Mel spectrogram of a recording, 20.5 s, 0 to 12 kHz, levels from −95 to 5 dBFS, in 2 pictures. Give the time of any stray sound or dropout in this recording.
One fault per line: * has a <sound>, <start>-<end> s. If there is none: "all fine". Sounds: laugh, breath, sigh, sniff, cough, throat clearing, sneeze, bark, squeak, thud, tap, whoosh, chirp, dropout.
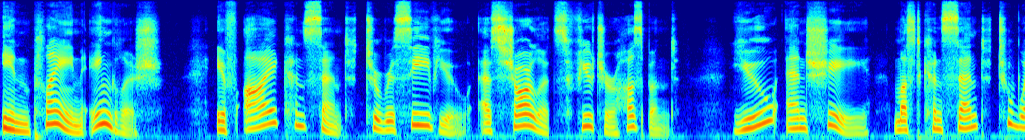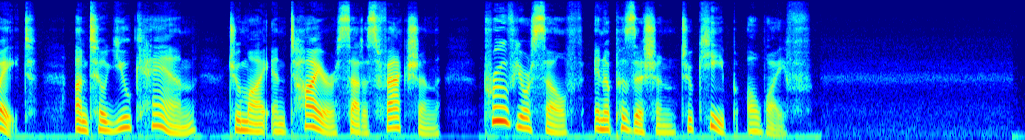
all fine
